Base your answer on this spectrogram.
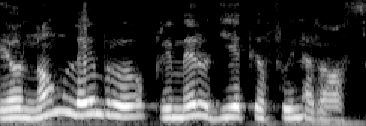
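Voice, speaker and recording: With lively intonation, a woman speaks in a somewhat breathy voice with a dark, mellow tone. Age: 70s. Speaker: interviewee sharing life memories. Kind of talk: oral history testimony. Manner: conversational, frequent fillers.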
